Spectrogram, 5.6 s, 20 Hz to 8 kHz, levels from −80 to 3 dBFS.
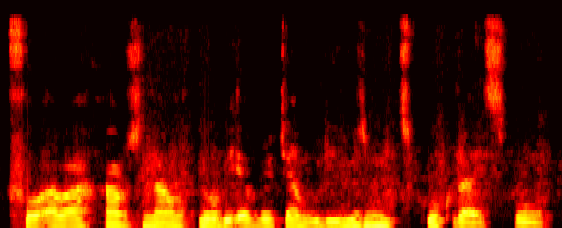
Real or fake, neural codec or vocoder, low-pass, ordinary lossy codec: real; none; 7.2 kHz; none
